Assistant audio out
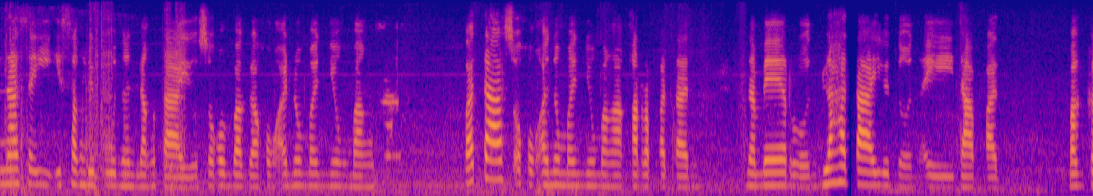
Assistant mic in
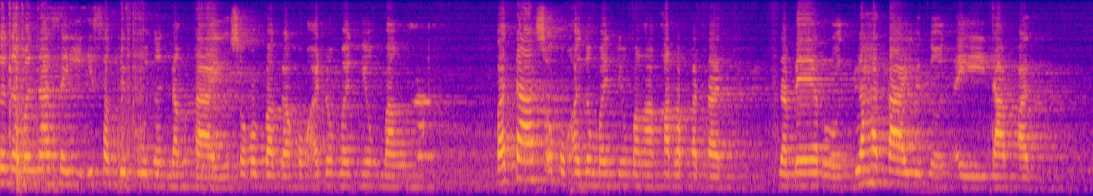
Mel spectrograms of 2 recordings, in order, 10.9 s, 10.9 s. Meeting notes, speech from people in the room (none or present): none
